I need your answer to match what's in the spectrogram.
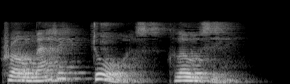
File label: announcer closing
